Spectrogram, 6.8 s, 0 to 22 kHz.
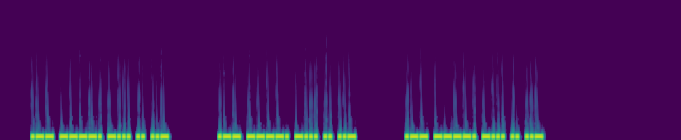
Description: Morse code, heard as a keyed tone, about 53 wpm, 700 Hz. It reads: W9BIU W9BIU W9BIU
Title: USA Call Signs - 5 Characters - Repeated 3x - 50wpm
